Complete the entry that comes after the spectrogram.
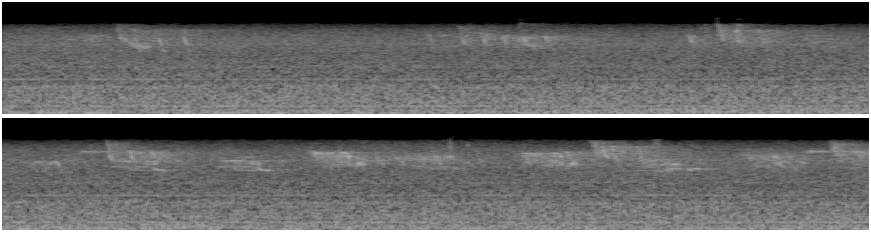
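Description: Small birds chirping: short, high chirps, a few at first, then coming in quick succession through the second half, over a steady outdoor hiss.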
